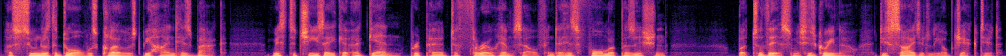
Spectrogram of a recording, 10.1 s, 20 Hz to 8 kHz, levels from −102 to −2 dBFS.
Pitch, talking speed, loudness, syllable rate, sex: 105 Hz, 165 wpm, -21 LUFS, 5.4 syllables/s, male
